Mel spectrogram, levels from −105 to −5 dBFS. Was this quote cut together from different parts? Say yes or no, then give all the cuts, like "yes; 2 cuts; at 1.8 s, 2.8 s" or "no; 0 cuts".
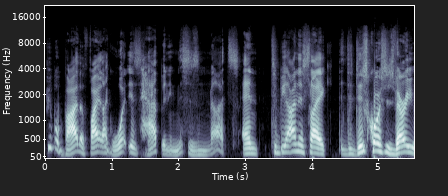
yes; 2 cuts; at 3.3 s, 4.3 s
